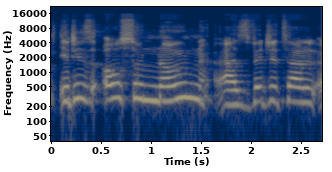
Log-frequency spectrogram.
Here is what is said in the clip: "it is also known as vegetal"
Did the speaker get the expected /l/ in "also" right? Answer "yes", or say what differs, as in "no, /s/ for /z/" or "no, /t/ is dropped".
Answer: yes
